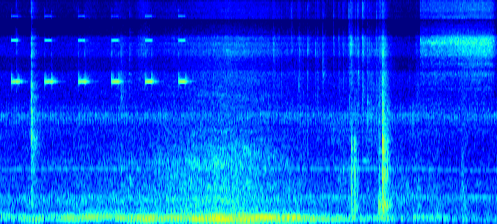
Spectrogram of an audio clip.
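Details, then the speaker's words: V-Guard BLDC ceiling fan on the bench, serviced after rainwater damaged the board, remote paired and set to full speed: short beeps then a steady low hum with no scraping or rattle; motor running healthy. "അത്യാവശ്യം നല്ല സ്പീഡുണ്ട്. ഇതിൽ നമുക്ക് correct speed അറിയാൻ പറ്റത്തില്ല."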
